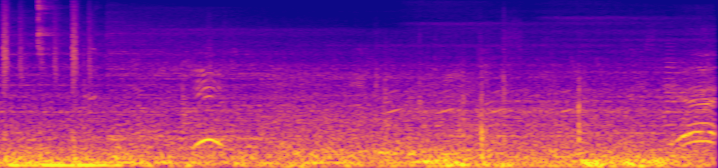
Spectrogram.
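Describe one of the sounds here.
Skateboard wheels roll over pavement.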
